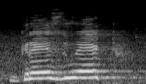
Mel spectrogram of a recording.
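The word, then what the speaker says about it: graduate: हम लोग देखते हैं एजुकेशन, एजुकेशन, ग्रेजुएट, ग्रेजुअली। ये कुछ ऐसे वर्ड्स हैं जहाँ पर D का जो साउंड प्रोड्यूस होता है वाइल द रीडिंग, तो यहाँ पर रीडिंग करते समय हम D को ज साउंड प्रोड्यूस करके पढ़ते हैं।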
